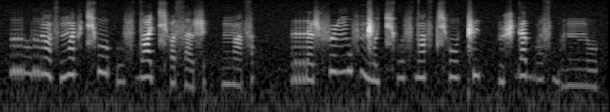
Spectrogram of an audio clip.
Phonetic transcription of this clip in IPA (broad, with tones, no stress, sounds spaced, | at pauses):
r o̤˦ r õ˦˨ sˤ ŋʷ ɛ̃˦ f t͡ɕʰ o˦ ʔ o̤˨ f dˤ a˧ t͡ɕʰ ʊ˨ sˤ ɛ˨ ʂ | ŋʷ ã˨ sˤ | r a˨ ʂ f ə˞˦ ŋ o˦ f ŋ͡ǁ ʊ˨ t͡ɕʰ o̤˧ f dˤ ɛ̃˧ sˤ t͡ɕʰ o˧ ǁ y˧ pː y˨ ʂ ɡ a˦ ɡʷ ɛ̤˧ sˤ ɡʷ a̤˨ nː o˨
